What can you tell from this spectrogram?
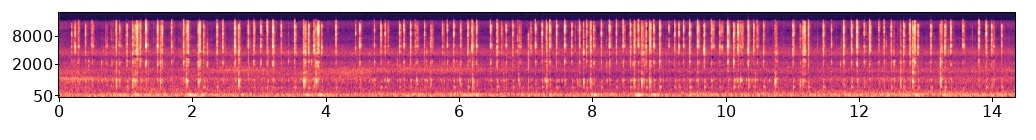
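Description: A metal spoon clicking and scraping against the inside of a stainless steel camp cup while stirring instant mashed potatoes, in rapid, irregular clicks.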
